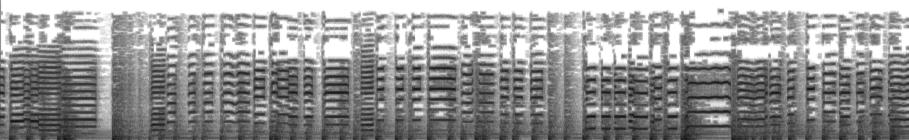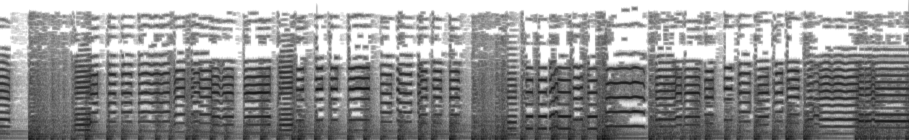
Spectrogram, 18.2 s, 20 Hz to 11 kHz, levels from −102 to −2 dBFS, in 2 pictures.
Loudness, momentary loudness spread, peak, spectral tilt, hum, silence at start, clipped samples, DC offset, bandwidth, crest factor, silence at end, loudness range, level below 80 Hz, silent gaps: -13 LUFS; 6 LU; 0 dBFS; -2.5 dB/octave; none; 0 s; under 0.1%; under 0.1%; 10.5 kHz; 16 dB; 0 s; 2 LU; -54 dBFS; none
